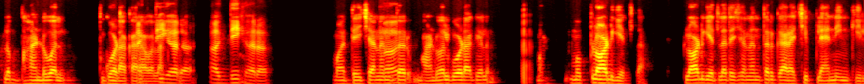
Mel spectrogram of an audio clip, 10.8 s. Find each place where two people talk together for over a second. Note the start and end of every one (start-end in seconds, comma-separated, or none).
none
